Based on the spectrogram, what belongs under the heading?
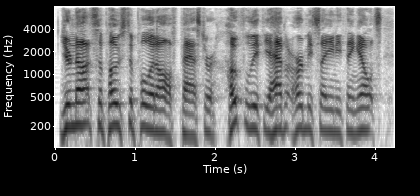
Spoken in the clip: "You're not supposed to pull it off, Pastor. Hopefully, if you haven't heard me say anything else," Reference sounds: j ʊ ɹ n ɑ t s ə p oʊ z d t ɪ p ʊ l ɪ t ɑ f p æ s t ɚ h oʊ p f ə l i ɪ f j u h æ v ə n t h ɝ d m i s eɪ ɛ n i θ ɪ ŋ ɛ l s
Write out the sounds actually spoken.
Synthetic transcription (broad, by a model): j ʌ ɹ n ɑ t s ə p oʊ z t ɪ p ʊ l ɪ t ɑ f p æ s t ɚ h oʊ p f l i ɪ f j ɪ h æ v ə n t h ɝ d m i s eɪ ɛ n i θ ɪ ŋ ɛ l s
